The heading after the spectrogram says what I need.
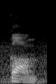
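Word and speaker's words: calm: मतलब होना या रहना काम अब कॉलम नहीं होगा काम होगा यहां पे एल साइलेंट होगा बी काम मीस शांत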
